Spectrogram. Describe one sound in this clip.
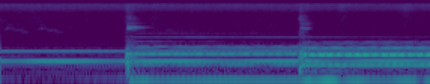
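A mallet strikes metal singing bowls, each hit blooming into a loud ringing tone.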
